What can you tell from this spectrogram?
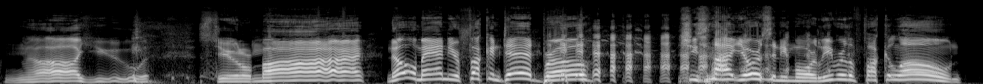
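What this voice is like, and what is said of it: Impression of a generic dude. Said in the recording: “That was my dude impression.”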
